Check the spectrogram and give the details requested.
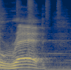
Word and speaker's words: read: uh wait hold on that's how the receipts are pronounced pronounced as in the color Clifford the big oh red thank you red receipts as in you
